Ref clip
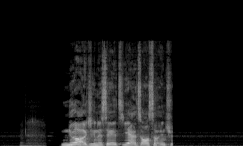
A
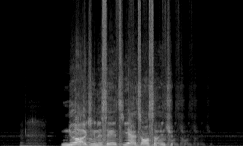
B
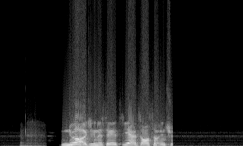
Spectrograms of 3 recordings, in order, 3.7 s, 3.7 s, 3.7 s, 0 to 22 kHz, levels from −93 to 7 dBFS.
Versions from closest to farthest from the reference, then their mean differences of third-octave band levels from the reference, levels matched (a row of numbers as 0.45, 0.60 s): A, B; 2.5, 5.0 dB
